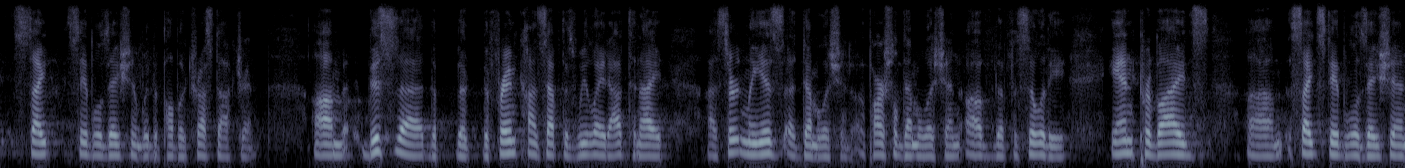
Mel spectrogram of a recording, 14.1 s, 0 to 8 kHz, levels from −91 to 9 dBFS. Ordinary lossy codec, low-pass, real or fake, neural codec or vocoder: Opus, 32 kbps; 7.2 kHz; fake; codec, 16 kHz, 16 kbps, FunCodec, trained on LibriTTS, 50 frames a second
